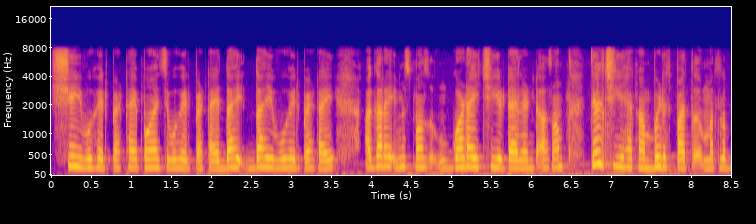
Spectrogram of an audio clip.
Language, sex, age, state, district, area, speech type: Kashmiri, male, 45-60, Jammu and Kashmir, Baramulla, rural, spontaneous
